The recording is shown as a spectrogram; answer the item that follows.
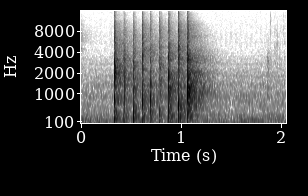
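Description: A rapid run of about a dozen sharp clicks or taps packed into under a second, starting shortly after the beginning, then stopping.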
